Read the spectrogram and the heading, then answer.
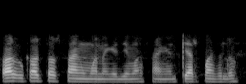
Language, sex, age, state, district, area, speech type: Odia, male, 18-30, Odisha, Nuapada, urban, conversation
